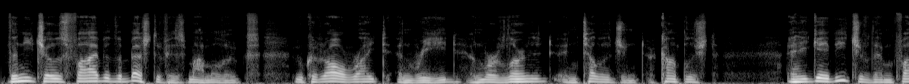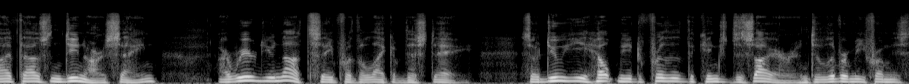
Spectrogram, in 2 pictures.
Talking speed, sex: 220 wpm, male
